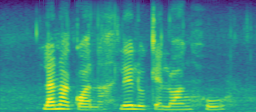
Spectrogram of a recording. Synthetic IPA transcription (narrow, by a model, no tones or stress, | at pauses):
lanakʼwanalɪlʊkʼɛlwaŋ̩hʊ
